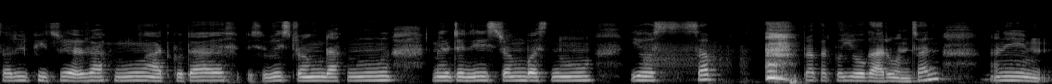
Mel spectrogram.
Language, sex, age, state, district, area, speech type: Nepali, female, 30-45, West Bengal, Darjeeling, rural, spontaneous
